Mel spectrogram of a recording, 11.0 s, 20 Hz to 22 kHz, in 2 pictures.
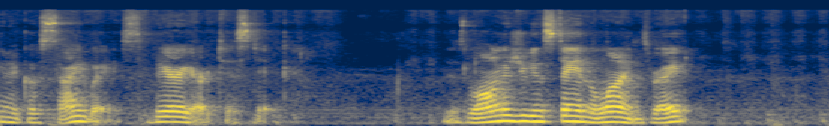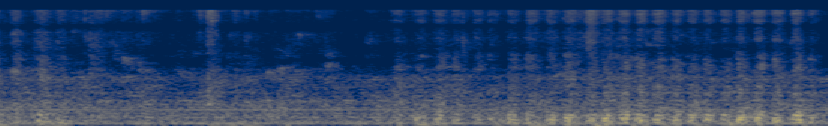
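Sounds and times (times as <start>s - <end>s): colored pencils scratching on paper: 4.4s - 6.0s, 8.2s - 11.0s.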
